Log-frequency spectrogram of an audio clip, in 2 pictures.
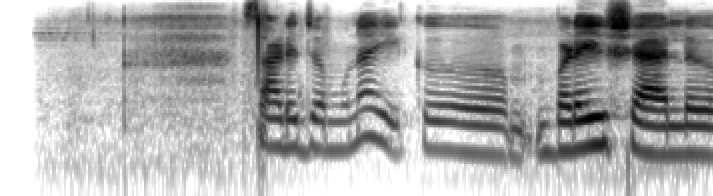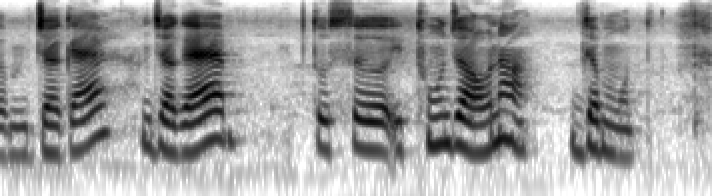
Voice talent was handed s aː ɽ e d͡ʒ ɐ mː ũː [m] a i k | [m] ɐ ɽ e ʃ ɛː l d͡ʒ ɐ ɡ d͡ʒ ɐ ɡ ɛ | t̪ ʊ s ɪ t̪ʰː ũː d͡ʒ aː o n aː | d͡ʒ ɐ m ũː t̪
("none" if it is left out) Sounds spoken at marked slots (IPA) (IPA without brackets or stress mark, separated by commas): n, b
